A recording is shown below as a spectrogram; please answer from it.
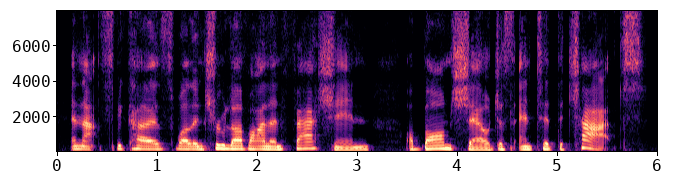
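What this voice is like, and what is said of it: Slight put-on accent. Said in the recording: “you may notice this little accent that I've got”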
